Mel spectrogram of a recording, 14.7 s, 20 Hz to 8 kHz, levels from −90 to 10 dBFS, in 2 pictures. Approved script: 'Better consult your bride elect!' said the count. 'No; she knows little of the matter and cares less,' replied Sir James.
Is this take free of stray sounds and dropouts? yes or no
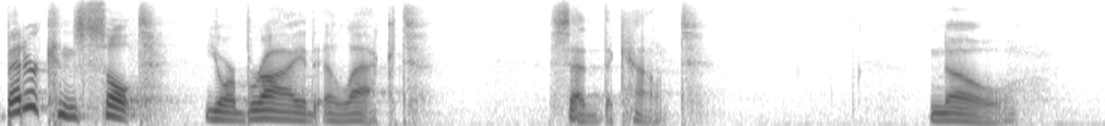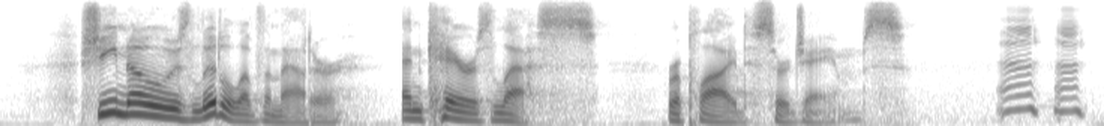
no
